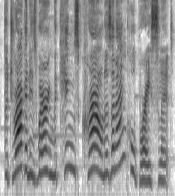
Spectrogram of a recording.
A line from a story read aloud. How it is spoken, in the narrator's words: shouted Sally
